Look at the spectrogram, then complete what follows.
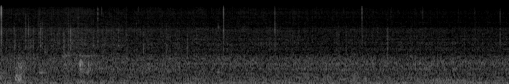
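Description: Zucchini pancake batter sizzling gently in a pan greased with butter and oil, a steady soft hiss. A few light taps of the metal ladle against the pan in the first second.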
